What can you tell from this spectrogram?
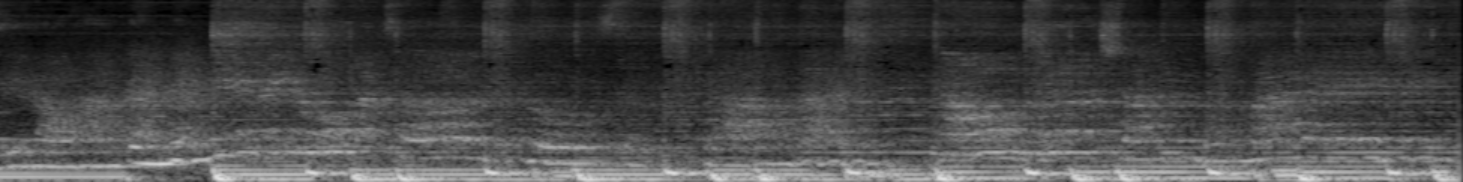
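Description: Live pop band with a singer, heard loud through a large concert PA from among the audience: a sung melody over electric guitar, bass and drums. The bass and drums drop out for a moment about a second in, then come back.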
